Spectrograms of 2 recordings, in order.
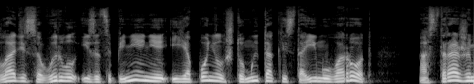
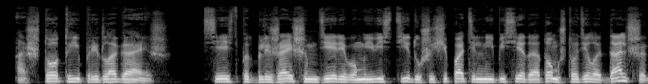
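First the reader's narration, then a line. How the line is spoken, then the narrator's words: Barked loudly. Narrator (Russian): гаркнул Дар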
